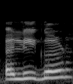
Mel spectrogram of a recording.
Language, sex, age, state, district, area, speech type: Urdu, female, 30-45, Delhi, South Delhi, rural, spontaneous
